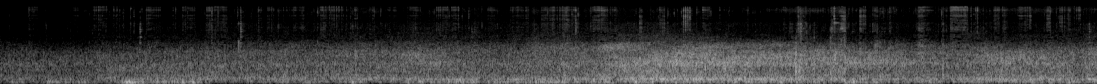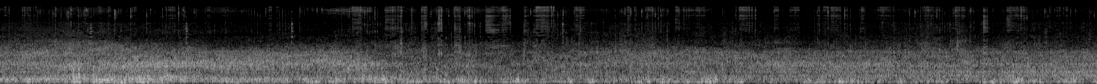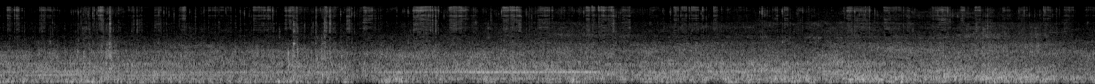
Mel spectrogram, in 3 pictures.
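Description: Bicycle ridden along a concrete sidewalk: a steady rush of wind and tyre noise, broken by frequent small knocks and rattles. The noise swells for several seconds in the first half.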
